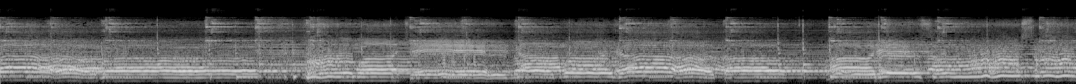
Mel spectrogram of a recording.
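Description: Hindu devotional aarti hymn being sung, the melody gliding over a steady held drone, with a faint regular high jingle keeping the beat.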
